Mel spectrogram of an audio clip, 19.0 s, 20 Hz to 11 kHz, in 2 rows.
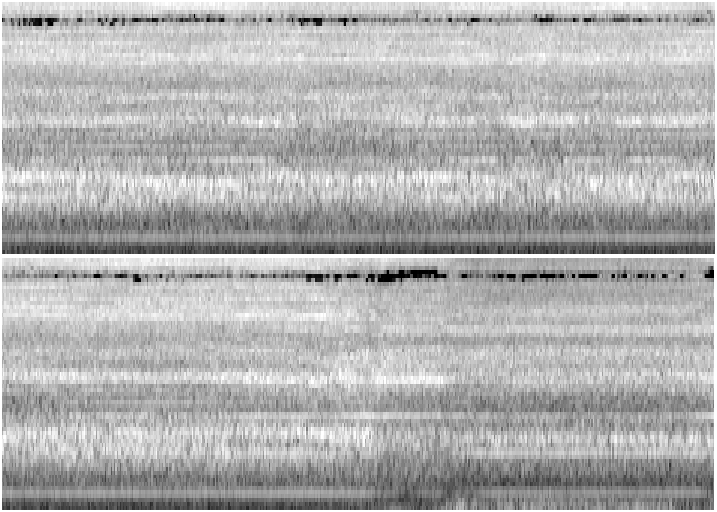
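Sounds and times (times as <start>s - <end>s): hair dryer running: 0.0s - 19.0s.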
